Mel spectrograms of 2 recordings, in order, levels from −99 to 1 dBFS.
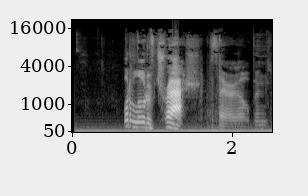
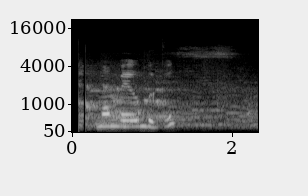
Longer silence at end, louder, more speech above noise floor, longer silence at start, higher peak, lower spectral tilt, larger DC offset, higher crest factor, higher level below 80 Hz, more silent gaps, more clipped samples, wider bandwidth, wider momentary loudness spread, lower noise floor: about the same, 0 s vs 0 s; first, -19 LUFS vs -32 LUFS; about the same, 25 dB vs 23 dB; first, 0.65 s vs 0.05 s; first, 0 dBFS vs -18 dBFS; second, -2 dB/octave vs -6 dB/octave; neither; first, 24 dB vs 16 dB; first, -46 dBFS vs -88 dBFS; neither; neither; first, 16 kHz vs 8 kHz; second, 21 LU vs 24 LU; second, -48 dBFS vs -54 dBFS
